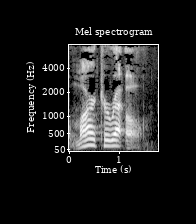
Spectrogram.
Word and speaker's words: martureo: M-A-R-T-U-R-E, long O, martyrao.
